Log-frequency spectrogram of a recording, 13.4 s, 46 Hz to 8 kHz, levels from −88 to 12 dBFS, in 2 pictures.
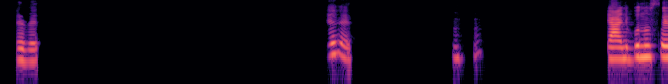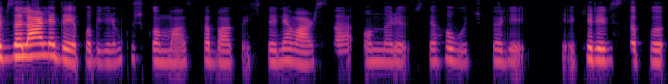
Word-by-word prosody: Evet. 195 -1 -3 2.8
Evet. 280 0 -2 1.0
Hı 230 - -13 0.2
hı. 290 - -23 1.3
Yani, 220 0 +5
bunu 245 0 +6
sebzelerle 255 +2 +6
de 205 - +1
yapabilirim. 180 0 -7
Kuşkonmaz, 190 - -13
kabak, 175 -2 -9
işte 185 0 -14
ne 200 0 -7
varsa, 170 0 -9
onları, 185 -1 -12
işte, 190 - -16
havuç 185 -2 -12
böyle, 190 -1 -12 0.4
eee, - - -19
kereviz 200 -2 -2 0.2
sapı, 190 -1 -6
195 Hz, 95 wpm, -22 LUFS, 180-220 Hz, 2.8 s, bunu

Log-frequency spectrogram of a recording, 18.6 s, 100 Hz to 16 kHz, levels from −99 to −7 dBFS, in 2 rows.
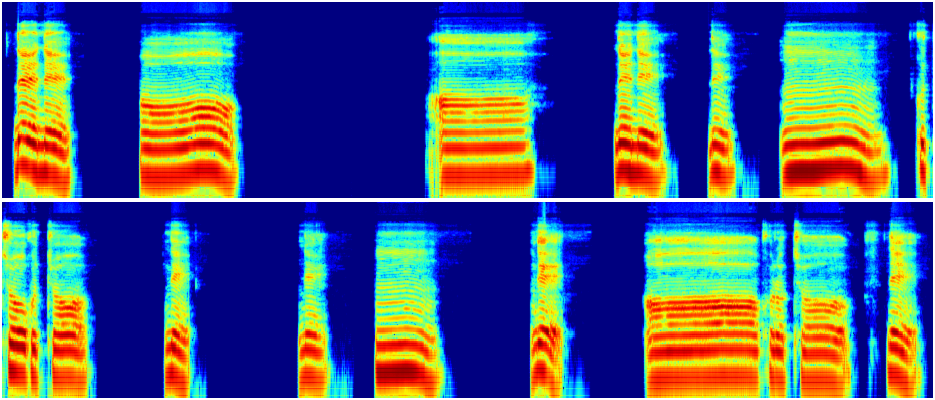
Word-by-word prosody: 네네. 195 -7 +4 0.7
어. 185 +1 +2 1.9
아. 185 +1 -2 0.8
네네. 190 -3 +2 0.4
네. 190 -1 -3 0.5
음. 205 -2 +2 0.2
그쵸, 200 -1 +3
그쵸. 170 -1 -1 0.7
네. 175 -5 0 1.1
네. 170 -1 -4 0.5
음. 195 -4 0 0.8
네. 190 +2 +2 0.8
아 170 +1 +2
그렇죠. 160 -2 -3 0.3
네. 175 -7 0
180 Hz, 70 characters per minute, -15 LUFS, 170-195 Hz, 1.9 s, 네네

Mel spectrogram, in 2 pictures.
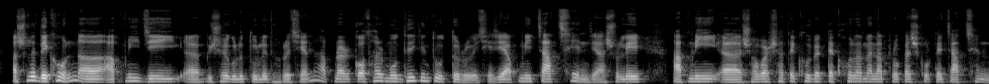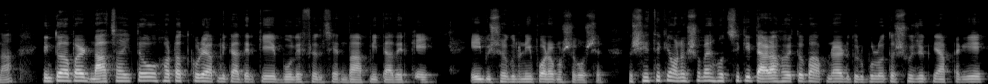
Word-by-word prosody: আসলে 185 0 +4
দেখুন, 145 0 +4 0.2
আ - - +6 0.2
আপনি 120 +7 -4 0.2
যেই 135 0 +2 0.3
আ - - +3 0.2
বিষয়গুলো 125 +2 -1
তুলে 125 -1 +1
ধরেছেন 110 +1 -2 0.2
আপনার 130 -1 -1
কথার 155 +5 +2
মধ্যেই 165 +4 +1
কিন্তু 155 -1 -1
উত্তর 125 -1 -1
রয়েছে, 105 0 -4
যে - - +4
আপনি 140 -1 -3
চাচ্ছেন 125 +4 +1
যে 115 - -2
আসলে 120 +4 0 0.5
আপনি 135 +4 -1 0.3
আ - - +6 0.2
সবার 130 +1 0
সাথে 135 0 -3
খুব 145 -2 -2
একটা 135 - -1
খোলামেলা 130 -3 -1
প্রকাশ 125 0 -1
করতে 125 - -3
চাচ্ছেন 115 +3 -3
না। 110 - -4 0.3
কিন্তু 150 +1 0
আবার 170 0 +7
না 130 - +8
চাইতেও 160 +2 +1
হঠাৎ 165 0 +1
করে 155 -1 +5
আপনি 140 0 -5
তাদেরকে 130 0 -2 0.2
বলে 120 0 -1
ফেলছেন 120 0 -5
বা 115 - +2
আপনি 110 +2 -6
তাদেরকে 115 0 -2 0.5
এই 125 - +4
বিষয়গুলো 125 0 -3
নিয়ে 125 0 -3
পরামর্শ 120 -3 +1
করছেন। 105 +1 -5 0.2
তো - - -8
সে 170 - +1
থেকে 185 +1 -2
অনেক 160 0 -1
সময় 175 -1 0
হচ্ছে 160 +2 -3
কি 175 - +3
তারা 135 +1 +8
হয়তোবা 145 +1 0
আপনার 135 +1 -1
দুর্বলতার 130 +1 -4
সুযোগ 135 -1 -4
নিয়ে 125 -3 -1
আপনাকে 120 +1 -4
130 Hz, 190 wpm, -23 LUFS, 120-145 Hz, 0.5 s, না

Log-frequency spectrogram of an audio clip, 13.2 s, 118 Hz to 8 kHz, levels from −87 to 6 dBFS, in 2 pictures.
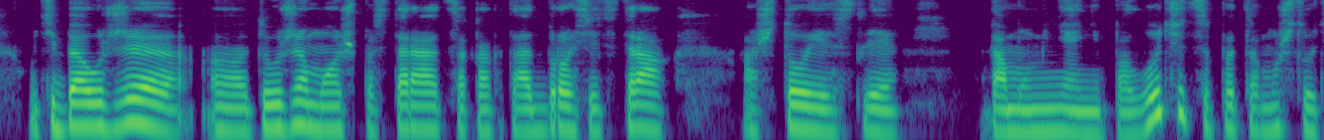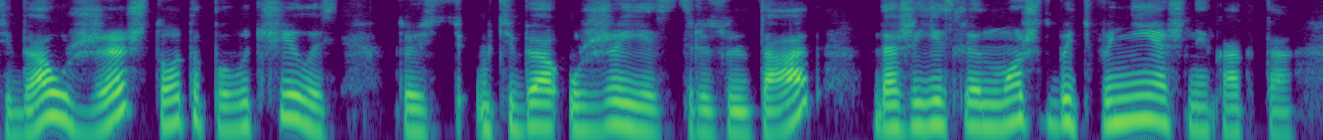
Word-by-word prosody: у - - -8
тебя 180 0 +5
уже, 180 -2 +4
э, 155 -1 -1
ты 170 - 0
уже 185 +2 +2
можешь 165 -1 -1
постараться 165 0 -1
как-то 150 0 -5
отбросить 150 -1 -1
страх: 170 -2 +1 0.4
"А 155 - -7
что 170 +2 +2
если 150 -1 -2 0.4
там 150 0 +1
у 145 - -1
меня 150 -1 -2
не 140 -1 -3
получится?"- 205 - -1
потому 160 -1 -6
что 165 -1 -4
у - - -5
тебя 140 +10 +3
уже 210 - +4
что-то 195 - -1
получилось. 170 - -1 0.3
То 155 - -1
есть 150 0 -4
у 165 - -3
тебя 175 +2 +3
уже 165 +3 -1
есть 155 -3 -1
результат, 145 0 +2 0.3
даже 170 +1 +2
если 185 -1 +1
он 175 0 +1
может 205 +2 +1
быть 200 -1 0
внешне 200 -4 +1
как-то, 145 -2 -6
165 Hz, 180 wpm, -21 LUFS, 150-180 Hz, 0.4 s, тебя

